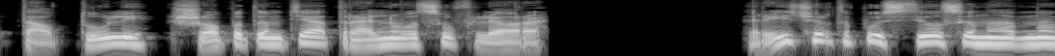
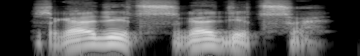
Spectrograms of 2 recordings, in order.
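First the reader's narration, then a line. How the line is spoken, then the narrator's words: Old man grumbling. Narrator (Russian): проворчал старик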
